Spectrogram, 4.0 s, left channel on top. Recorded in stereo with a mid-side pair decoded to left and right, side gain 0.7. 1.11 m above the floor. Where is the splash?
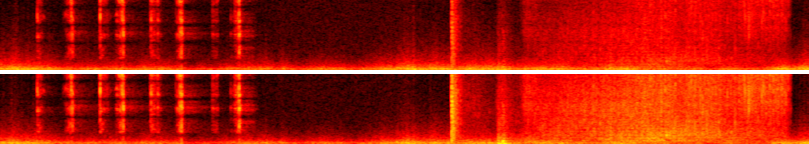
50° right.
